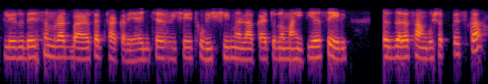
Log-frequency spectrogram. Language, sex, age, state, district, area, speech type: Marathi, female, 45-60, Maharashtra, Mumbai Suburban, urban, conversation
